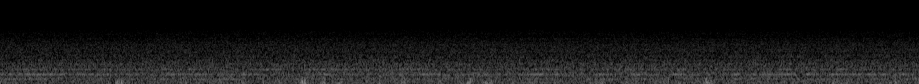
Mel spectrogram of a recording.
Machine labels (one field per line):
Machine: fan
